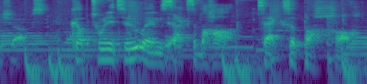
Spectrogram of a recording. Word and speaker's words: Saxapahaw: Saxapahaw. Saxapahaw.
